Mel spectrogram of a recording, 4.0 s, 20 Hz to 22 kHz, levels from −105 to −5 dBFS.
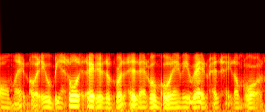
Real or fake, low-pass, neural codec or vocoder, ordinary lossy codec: fake; 3.6 kHz; autoencoder, 22.05 kHz, a latent of 192 numbers a frame, VITS, trained on many speakers; none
